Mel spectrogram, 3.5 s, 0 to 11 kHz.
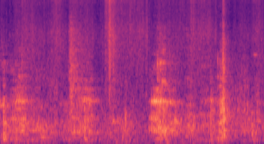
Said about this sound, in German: Das ganze Elend moderner Massentierhaltung. Gestank nach Gülle schon von Weitem, Reihen von langgestreckten Ställen, Baracken ähnlich, in denen sich 14.000 Ferkel und Sauen auf engstem Raum zusammendrängen.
